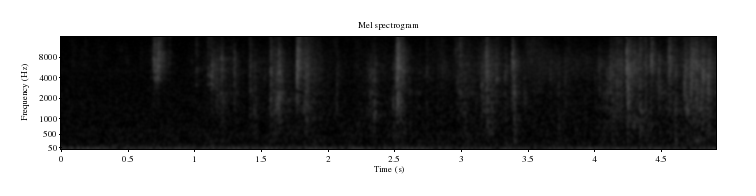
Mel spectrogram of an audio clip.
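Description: Crunchy popcorn being chewed close to the microphone, with the snack bag crinkling in hand: an irregular scatter of short, crisp crunches and crackles, thickest near the end.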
